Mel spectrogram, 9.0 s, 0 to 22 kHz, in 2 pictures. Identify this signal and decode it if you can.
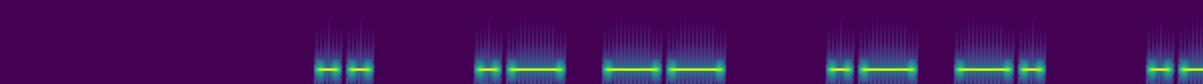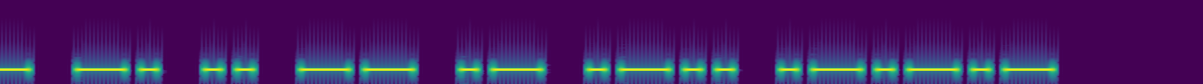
Morse code, heard as a keyed tone, about 20 wpm, 700 Hz. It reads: I AM AN ANIMAL.
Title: Sentences from Top 1000 Words - Review Part 1 - 20wpm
